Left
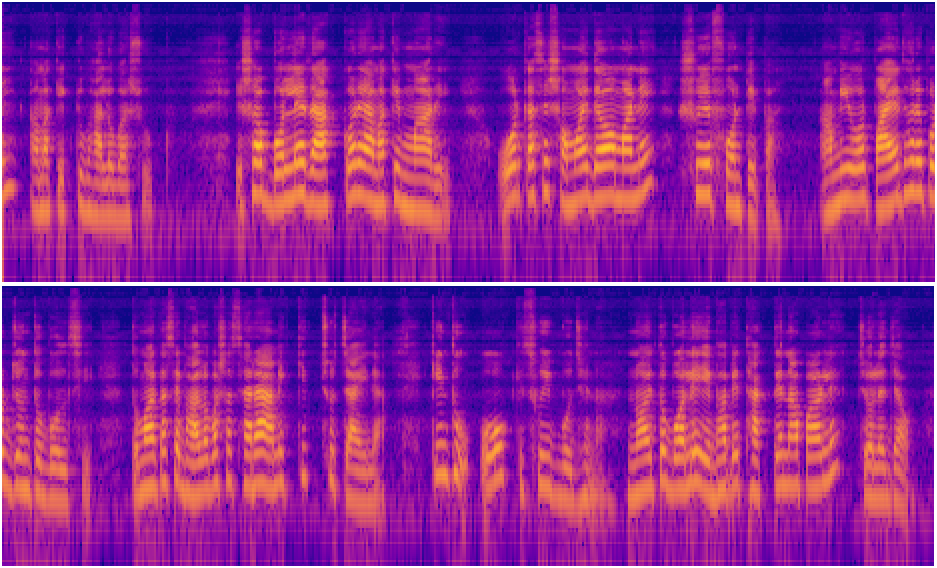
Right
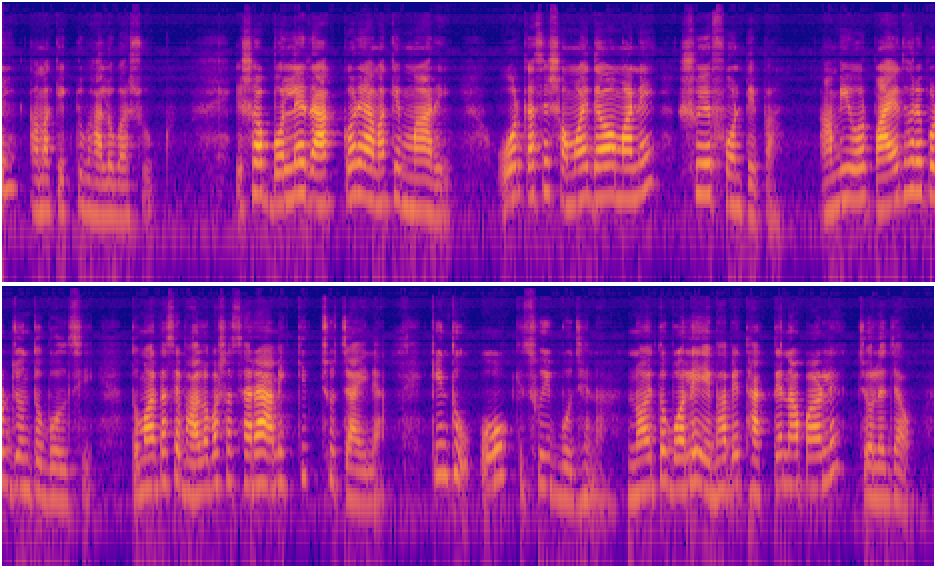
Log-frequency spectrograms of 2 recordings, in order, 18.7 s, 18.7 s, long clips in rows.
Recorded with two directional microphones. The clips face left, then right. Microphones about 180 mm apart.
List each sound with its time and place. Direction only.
0.0 s a woman's voice: 30° left (ahead or behind)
